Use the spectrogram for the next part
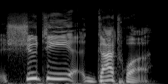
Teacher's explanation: english speakers in great britain have just had difficulty making that initial n sound and it has dropped off the name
